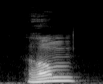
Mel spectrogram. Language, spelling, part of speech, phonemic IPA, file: Arabic, هم, pronoun, /hum/, Ar-هم.ogg
- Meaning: they (masculine plural subject pronoun)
